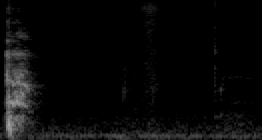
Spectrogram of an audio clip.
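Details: Cough.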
